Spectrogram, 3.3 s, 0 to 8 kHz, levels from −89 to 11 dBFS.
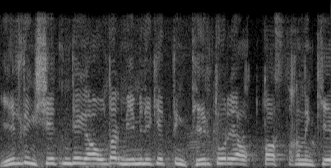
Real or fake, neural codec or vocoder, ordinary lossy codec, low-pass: real; none; none; 7.2 kHz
